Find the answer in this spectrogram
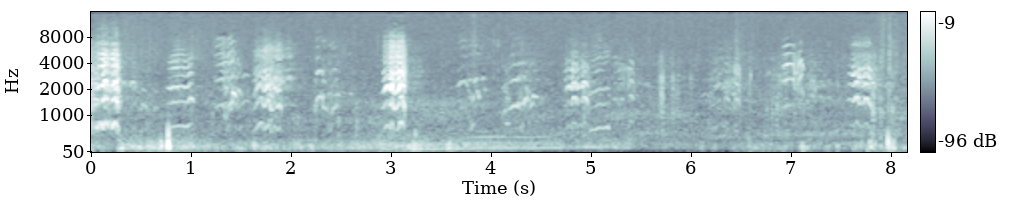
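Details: Corella calls: harsh, rasping screeches with bent, wavering notes, given in quick irregular bursts through the recording, as if from several birds at once, over a faint low hum and a few dull thumps.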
